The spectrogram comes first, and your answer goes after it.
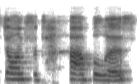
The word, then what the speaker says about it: Fotopulos: do now who is don'ts a topless that's the phonetic pronunciation of my Greek last name and my last name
